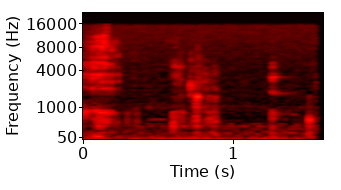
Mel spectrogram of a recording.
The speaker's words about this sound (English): Let me get a sip of water. Wait one second. Sorry.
